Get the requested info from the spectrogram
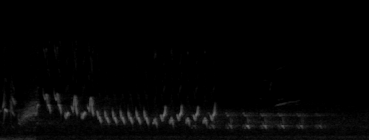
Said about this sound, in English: I don't know about you, Sprouts, but when I wake up in the morning, all I hear is birds. They start singing at the crack of dawn as soon as the sun comes up. I'm not sure what all they're saying, but they're saying something.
